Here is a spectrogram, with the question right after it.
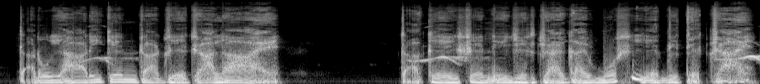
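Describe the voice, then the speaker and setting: In a cartoonish character voice, a man speaks at a very slow pace with a very deep, low pitch, monotone, flat intonation and very even loudness. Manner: earnest, admonishing.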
